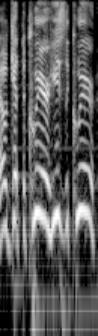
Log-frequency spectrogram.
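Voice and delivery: high, excited imitation of kids yelling; playground call-out. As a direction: call it out like a kid mid-chase. Re-enacts kids calling out in game.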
